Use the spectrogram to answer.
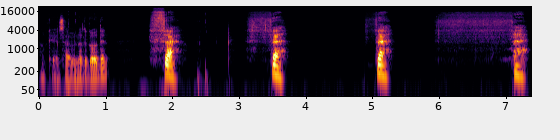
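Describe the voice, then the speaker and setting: A man teaching pronunciation in a call-and-repeat lesson, encouraging and deliberate as he repeats sounds for learners. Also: fairly low pitch, lively intonation, creaky, husky, no echo, clean studio sound. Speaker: Quran reading teacher.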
